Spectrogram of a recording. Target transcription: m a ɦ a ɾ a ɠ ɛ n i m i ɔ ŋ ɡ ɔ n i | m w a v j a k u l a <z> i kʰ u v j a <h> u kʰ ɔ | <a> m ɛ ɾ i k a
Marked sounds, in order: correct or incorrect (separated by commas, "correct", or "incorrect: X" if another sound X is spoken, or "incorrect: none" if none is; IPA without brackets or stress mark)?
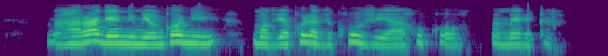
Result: incorrect: v, correct, correct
